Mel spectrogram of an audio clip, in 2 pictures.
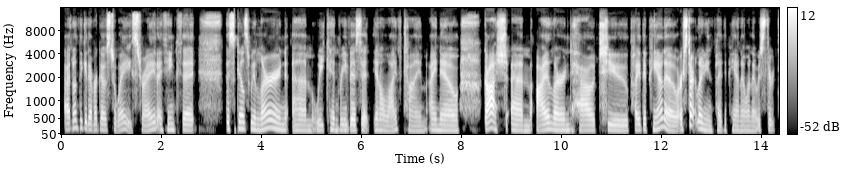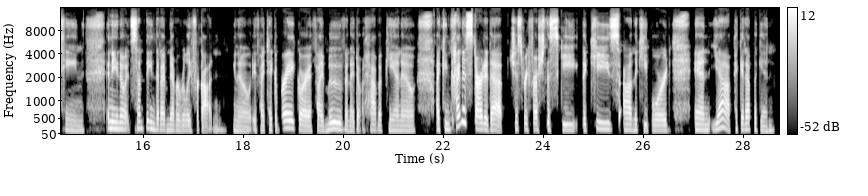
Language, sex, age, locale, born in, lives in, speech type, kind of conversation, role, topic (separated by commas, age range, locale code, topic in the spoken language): English, female, 55-59, en-US, United States, United States, conversation, unstructured, none, What’s the best thing about learning something new?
